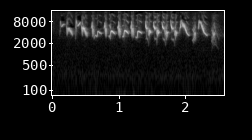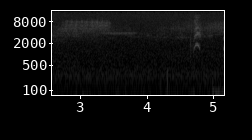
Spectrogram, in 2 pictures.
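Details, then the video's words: American goldfinch pouring out a fast, high twittering song of looping slurred notes for over two seconds, followed by quiet and a couple of faint chips. "American gold finch"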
